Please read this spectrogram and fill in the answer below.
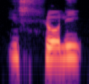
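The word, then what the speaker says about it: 一緒に: কি বা কি তারপর দেখেন ই এখানে সু ছোট আছে তাহলে পরের বর্ণটা দুইবার উচ্চারণ হবে সো টা তাহলে কি হলো ইস্য আর নি ইস্য নি একসাথে টুগেদার তারপর দেখেন এখানে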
